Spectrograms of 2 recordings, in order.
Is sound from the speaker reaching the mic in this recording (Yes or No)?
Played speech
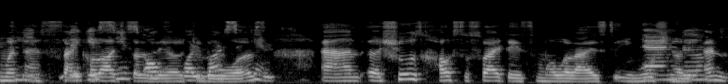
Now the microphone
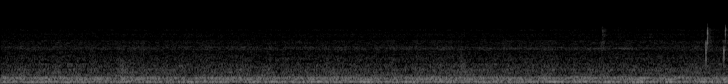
No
